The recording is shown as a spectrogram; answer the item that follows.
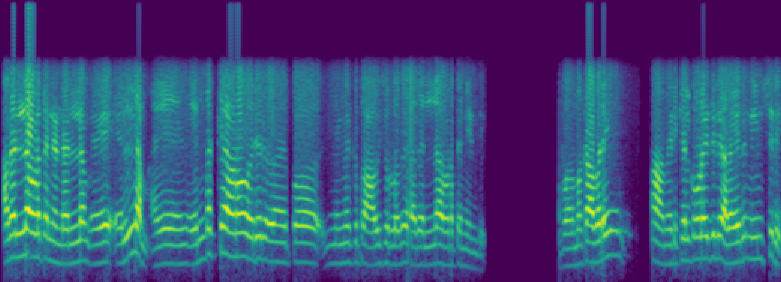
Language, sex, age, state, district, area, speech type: Malayalam, female, 30-45, Kerala, Kozhikode, urban, conversation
